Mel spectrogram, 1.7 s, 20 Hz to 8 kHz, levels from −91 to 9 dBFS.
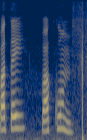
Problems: constant background noise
